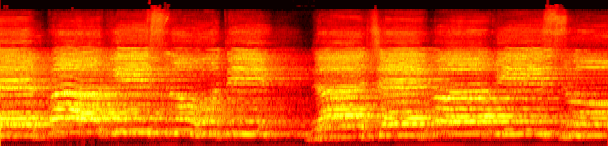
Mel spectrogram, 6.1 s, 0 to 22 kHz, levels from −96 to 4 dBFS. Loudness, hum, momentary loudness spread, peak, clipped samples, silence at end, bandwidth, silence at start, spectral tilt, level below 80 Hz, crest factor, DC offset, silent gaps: -16 LUFS; none; 9 LU; 0 dBFS; under 0.1%; 0 s; 18 kHz; 0 s; 1.5 dB/octave; -74 dBFS; 16 dB; under 0.1%; none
